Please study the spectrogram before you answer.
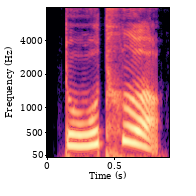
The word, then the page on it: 独特: dú tè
